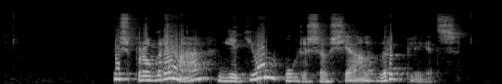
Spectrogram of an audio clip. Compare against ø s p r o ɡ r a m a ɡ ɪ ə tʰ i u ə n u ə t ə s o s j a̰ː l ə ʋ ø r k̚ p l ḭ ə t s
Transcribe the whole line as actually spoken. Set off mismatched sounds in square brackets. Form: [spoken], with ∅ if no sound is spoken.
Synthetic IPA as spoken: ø s p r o ɡ r a m a ɡ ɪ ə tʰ [j] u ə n u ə [d] ə s o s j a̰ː l ə ʋ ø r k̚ p l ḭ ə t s

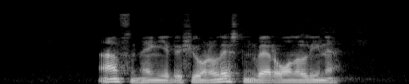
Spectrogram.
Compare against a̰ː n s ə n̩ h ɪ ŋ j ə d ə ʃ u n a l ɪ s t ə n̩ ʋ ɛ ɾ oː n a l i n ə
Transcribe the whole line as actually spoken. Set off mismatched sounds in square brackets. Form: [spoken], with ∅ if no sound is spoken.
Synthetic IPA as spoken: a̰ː n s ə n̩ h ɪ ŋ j ə d ə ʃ u n a l ɪ s t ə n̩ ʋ ɛ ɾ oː n [ə] l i n ə

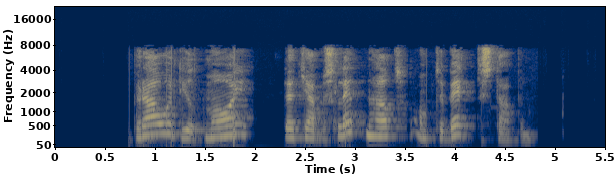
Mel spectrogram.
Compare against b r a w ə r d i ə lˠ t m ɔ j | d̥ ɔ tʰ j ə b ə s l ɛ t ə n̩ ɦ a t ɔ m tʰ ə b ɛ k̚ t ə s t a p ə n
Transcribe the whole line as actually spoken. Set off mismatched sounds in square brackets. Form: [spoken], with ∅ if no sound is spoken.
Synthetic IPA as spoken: b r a w ə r d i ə lˠ t m ɔ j | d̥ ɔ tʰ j [a] b ə s l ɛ t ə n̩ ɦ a t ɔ m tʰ ə b ɛ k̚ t ə s t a p ə n

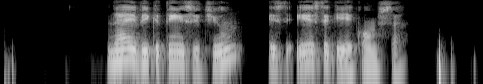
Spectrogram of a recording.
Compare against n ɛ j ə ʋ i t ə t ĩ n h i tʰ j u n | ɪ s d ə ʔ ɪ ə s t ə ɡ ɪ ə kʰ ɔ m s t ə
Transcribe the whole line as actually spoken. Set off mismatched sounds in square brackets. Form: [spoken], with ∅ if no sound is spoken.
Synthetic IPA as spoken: n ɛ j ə ʋ i [k] ə t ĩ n [s] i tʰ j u n | ɪ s d ə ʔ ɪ ə s t ə ɡ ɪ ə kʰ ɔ m s t ə

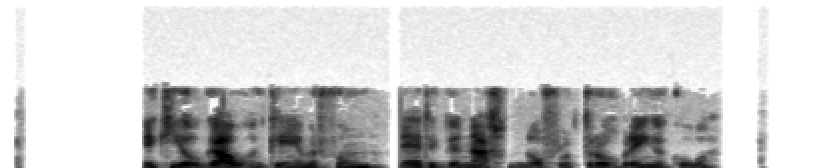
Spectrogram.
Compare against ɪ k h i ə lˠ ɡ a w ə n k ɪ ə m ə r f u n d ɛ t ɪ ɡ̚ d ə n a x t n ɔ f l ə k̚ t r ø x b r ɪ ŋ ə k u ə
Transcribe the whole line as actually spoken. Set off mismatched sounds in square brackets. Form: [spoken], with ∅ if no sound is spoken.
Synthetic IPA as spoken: ɪ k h i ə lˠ ɡ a w ə n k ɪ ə m ə r f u n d ɛ t ɪ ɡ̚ d ə n a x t n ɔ f l ə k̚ t r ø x b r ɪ ŋ ə k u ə

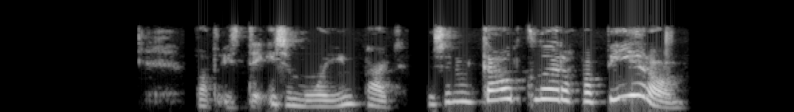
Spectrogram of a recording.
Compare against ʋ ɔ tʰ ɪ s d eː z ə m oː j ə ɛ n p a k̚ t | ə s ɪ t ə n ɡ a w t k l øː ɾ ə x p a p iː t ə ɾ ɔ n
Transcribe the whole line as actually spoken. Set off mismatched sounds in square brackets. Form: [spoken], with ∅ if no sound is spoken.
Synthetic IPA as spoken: ʋ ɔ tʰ ɪ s d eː z ə m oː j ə [i] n p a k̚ t | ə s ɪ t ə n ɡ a w t k l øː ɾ ə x p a p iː [∅] ə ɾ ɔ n

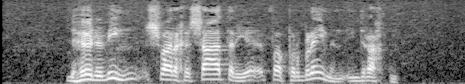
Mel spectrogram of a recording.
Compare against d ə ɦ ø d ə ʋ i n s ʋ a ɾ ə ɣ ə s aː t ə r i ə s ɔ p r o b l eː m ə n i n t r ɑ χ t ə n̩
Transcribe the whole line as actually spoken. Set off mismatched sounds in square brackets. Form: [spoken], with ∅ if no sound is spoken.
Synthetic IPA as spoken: d ə ɦ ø d ə ʋ i n s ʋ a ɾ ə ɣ ə s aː t ə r [j] ə [f] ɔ p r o b l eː m ə n i n [d] r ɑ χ t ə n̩

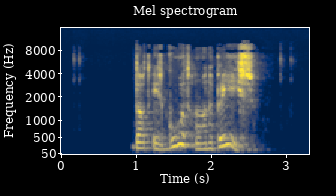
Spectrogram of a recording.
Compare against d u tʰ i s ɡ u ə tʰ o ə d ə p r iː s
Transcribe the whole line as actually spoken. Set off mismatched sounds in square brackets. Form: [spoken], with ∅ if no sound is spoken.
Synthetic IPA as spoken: d [ɔ] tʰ [ɪ] s ɡ u ə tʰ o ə [n] ə p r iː s

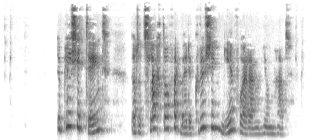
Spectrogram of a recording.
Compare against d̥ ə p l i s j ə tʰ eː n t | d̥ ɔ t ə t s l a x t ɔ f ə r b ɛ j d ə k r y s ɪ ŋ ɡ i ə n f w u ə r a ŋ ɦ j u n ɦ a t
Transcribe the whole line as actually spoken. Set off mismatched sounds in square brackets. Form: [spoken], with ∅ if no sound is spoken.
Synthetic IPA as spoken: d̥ ə p l i s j ə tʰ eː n t | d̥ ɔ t ə t s l a x t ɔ f ə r b ɛ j d ə k r y s ɪ ŋ ɡ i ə n f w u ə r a ŋ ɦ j u n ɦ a t

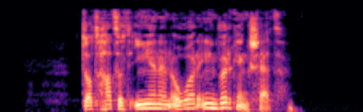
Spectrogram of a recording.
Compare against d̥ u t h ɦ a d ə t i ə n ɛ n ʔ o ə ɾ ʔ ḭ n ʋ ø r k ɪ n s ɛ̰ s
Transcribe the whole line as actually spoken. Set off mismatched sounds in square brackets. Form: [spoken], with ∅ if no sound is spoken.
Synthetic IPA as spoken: d̥ [ɔ] t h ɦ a [t] ə t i ə n ɛ n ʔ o ə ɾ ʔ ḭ n ʋ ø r k ɪ [ŋ] s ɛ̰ [t]

